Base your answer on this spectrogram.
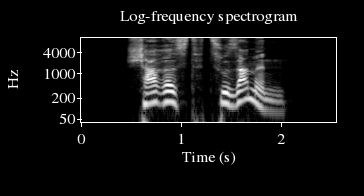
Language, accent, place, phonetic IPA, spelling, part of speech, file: German, Germany, Berlin, [ˌʃaʁəst t͡suˈzamən], scharrest zusammen, verb, De-scharrest zusammen.ogg
- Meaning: second-person singular subjunctive I of zusammenscharren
